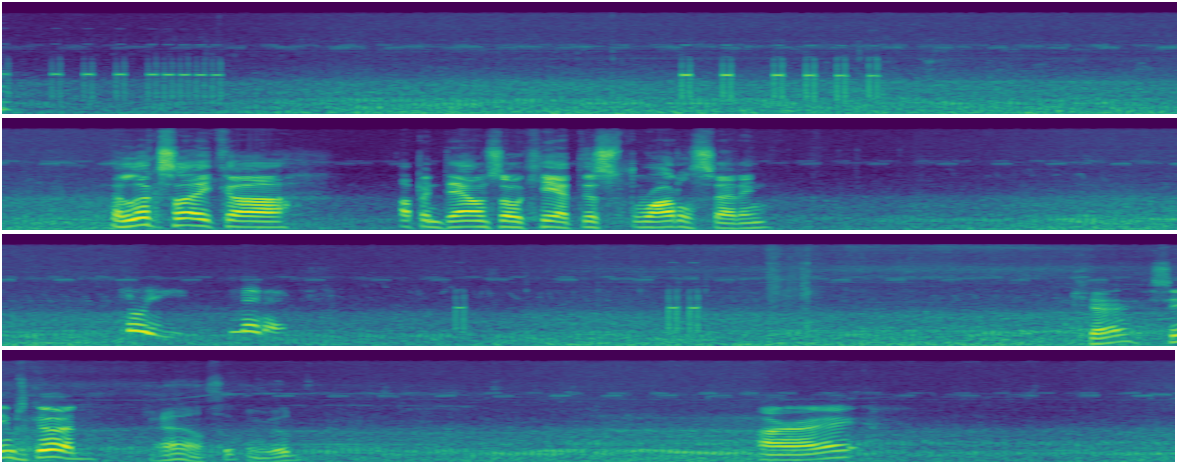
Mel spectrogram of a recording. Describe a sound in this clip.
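A propeller aircraft drones steadily overhead in the distance.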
